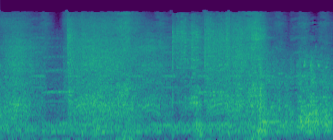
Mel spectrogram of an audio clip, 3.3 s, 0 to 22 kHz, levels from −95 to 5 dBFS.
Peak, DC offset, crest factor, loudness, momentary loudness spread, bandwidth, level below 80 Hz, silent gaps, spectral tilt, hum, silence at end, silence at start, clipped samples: -6 dBFS; 0.1%; 20 dB; -23 LUFS; 6 LU; 16.5 kHz; -50 dBFS; none; -1.5 dB/octave; none; 0 s; 0 s; under 0.1%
